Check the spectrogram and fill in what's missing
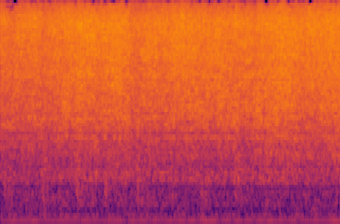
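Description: Ground pumpkin drops into roasting flour in a hot pan for pumpkin halwa, and a dense, continuous sizzle and hiss fills the whole moment at close range, steady and loud, with no talking.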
